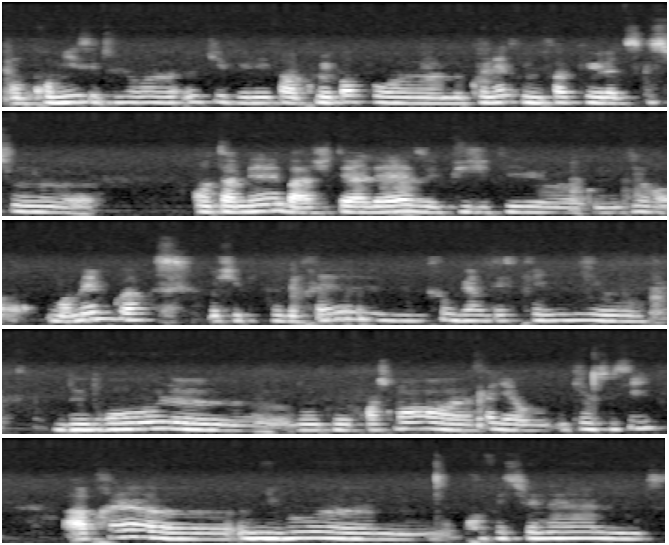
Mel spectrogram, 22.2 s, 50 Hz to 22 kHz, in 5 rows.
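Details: Speech of a 27-year-old woman profoundly deaf from birth, who used hearing aids and recently received a cochlear implant and is in speech therapy rehabilitation; finding: speech of a person with congenital profound deafness.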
